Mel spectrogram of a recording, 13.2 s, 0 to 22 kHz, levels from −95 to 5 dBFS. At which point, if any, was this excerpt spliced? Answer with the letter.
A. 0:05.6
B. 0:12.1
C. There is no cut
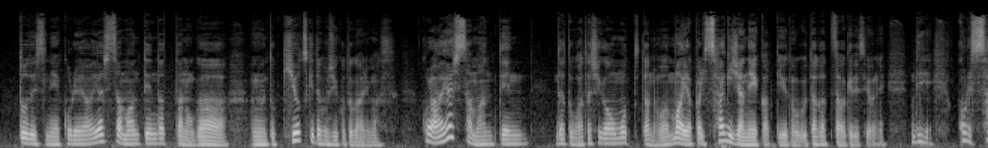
C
